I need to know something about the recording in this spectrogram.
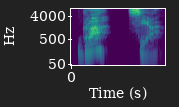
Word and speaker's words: gratia: Okay, now gratia. That is a short I. So we have to go to the to the syllable in front in order to accent it. Gracia.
